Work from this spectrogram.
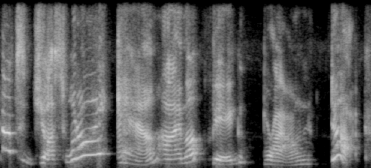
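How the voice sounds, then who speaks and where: Speaking very slowly, a woman uses a high-pitched, put-on character voice. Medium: read story. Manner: sly, smug.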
